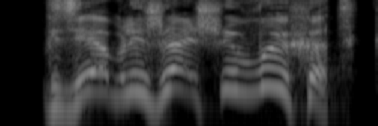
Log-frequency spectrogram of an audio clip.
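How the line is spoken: Shout over someone. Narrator (Russian): крикнул через голову

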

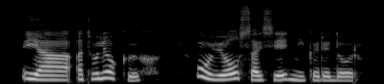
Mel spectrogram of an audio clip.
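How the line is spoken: Quiet ghostly voice. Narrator (Russian): призрак негромко сказал

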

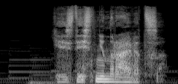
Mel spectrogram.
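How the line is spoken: Whisper. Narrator (Russian): прошептал Грегор

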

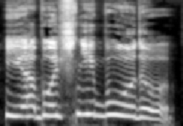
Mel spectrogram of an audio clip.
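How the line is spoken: Forced out through sobs. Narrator (Russian): Судорожно всхлипывая, выдавил из себя Федоркин

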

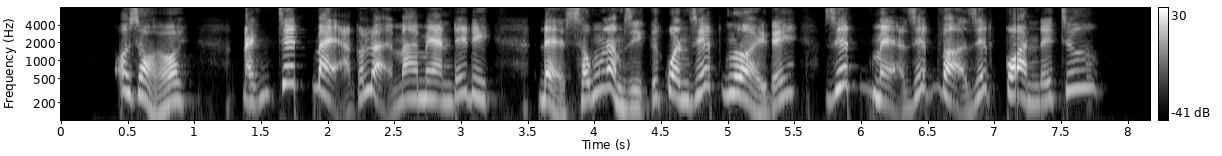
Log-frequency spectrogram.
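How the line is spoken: Shrill shrewish woman crying. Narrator (Vietnamese): mụ mơ nổi tiếng chô ngoa nhất làng kêu lên

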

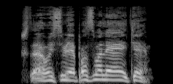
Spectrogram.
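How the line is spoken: Indignant yelling. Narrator (Russian): вопил Налимов, когда его посадили в общую камеру с остальным сбродом

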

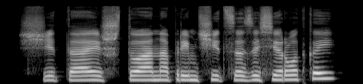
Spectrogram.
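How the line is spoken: Thoughtful drawl, old woman. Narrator (Russian): задумчиво протянула старая женщина

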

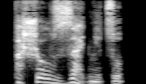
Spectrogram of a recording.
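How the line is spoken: Nervous snap. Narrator (Russian): нервно огрызнулась Югай

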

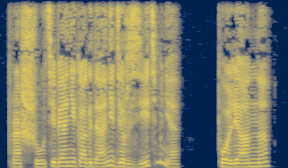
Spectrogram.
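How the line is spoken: Dry, curt tone. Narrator (Russian): Сухо проговорила

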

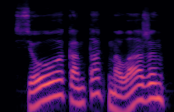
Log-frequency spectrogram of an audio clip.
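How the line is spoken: Laughing. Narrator (Russian): засмеялся я

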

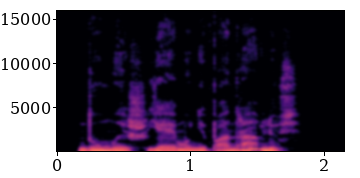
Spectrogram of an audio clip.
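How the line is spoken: Whisper. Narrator (Russian): прошептала она

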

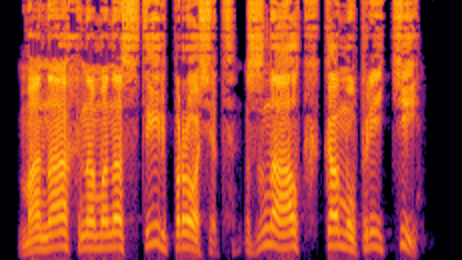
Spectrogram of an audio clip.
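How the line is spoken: Loud young woman. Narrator (Russian): Громко проговорила девица

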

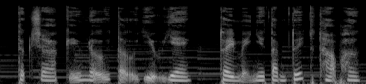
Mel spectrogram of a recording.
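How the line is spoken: Muttering. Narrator (Vietnamese): lầm bầm nói

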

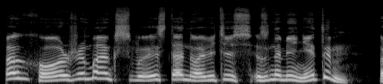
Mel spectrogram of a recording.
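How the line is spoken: Booming, droning. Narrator (Russian): прогудел профессор Лэндж

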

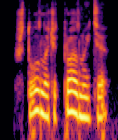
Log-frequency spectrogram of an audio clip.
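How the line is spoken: Quiet question. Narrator (Russian): тихо спросил он

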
